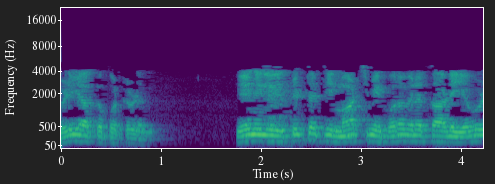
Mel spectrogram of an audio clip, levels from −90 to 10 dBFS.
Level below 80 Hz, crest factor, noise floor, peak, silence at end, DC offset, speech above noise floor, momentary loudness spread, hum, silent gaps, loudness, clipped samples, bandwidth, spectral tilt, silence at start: -74 dBFS; 16 dB; -71 dBFS; -10 dBFS; 0 s; under 0.1%; 46 dB; 11 LU; none; none; -25 LUFS; under 0.1%; 4.9 kHz; -7.5 dB/octave; 0 s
